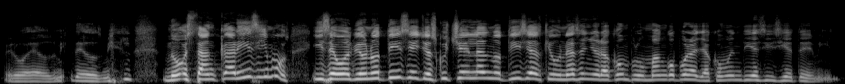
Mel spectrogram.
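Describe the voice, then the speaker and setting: A pastor delivers a sermon in a high, clear and resonant voice. He is playful, slipping into quick impressions of everyday people to make his point. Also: animated, fairly bright tone. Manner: humorous, acts out everyday scenes in quoted voices.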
